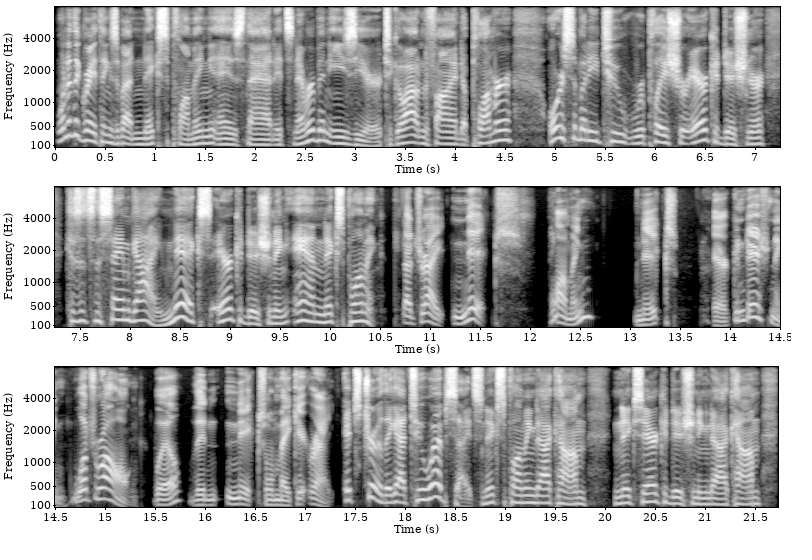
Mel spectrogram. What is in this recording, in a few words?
RADIO AD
